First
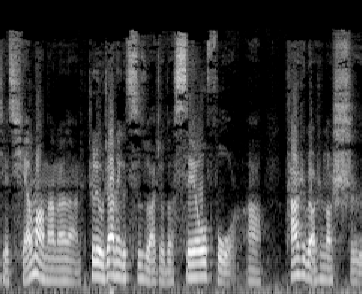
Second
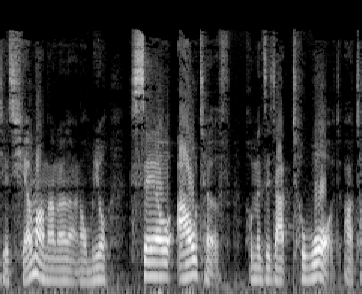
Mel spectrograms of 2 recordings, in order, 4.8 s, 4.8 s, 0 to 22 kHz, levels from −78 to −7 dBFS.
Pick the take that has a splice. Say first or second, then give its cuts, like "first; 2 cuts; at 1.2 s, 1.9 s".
first; 1 cut; at 1.0 s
